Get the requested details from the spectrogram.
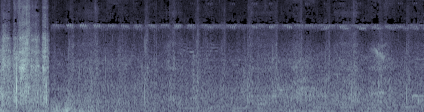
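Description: Footsteps walk along a paved path outdoors.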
